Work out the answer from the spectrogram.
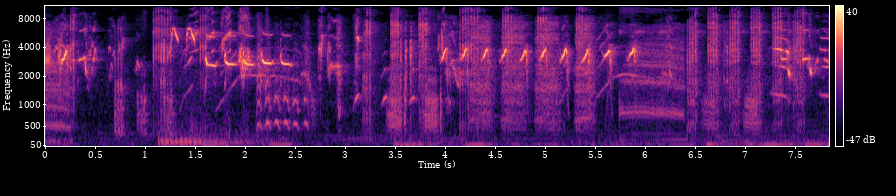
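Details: Nias hill myna song mixing raspy squawks with a neat series of about eight quick upslurred whistles at a steady pace, followed by more harsh and whistled notes.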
